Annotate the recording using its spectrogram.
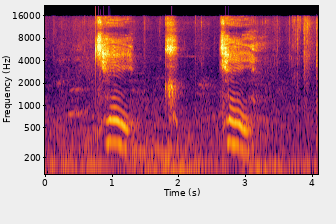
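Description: A young girl speaks close to a microphone, with animation.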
